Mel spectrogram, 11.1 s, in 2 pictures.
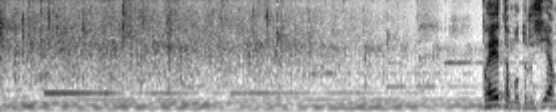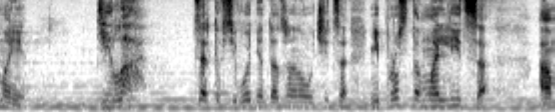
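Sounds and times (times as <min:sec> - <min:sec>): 
audience applause: 0:00.0 - 0:04.3
speech: 0:04.8 - 0:11.1.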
